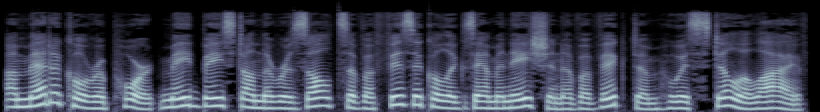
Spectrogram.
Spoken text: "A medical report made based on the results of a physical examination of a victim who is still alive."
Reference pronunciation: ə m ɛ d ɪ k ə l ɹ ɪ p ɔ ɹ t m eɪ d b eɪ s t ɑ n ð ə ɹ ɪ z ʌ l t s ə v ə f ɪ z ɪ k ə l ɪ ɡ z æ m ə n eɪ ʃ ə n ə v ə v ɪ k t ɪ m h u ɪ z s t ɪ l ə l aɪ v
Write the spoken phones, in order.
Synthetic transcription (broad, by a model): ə m ɛ d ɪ k l ɹ ɪ p ɔ ɹ t m eɪ d b eɪ s t n ð ə ɹ ɪ z ʌ l t s ə v ə f ɪ z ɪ k l ɪ ɡ z æ m ə n eɪ ʃ ə n ə v ə v ɪ k t ɪ m h u ɪ z s t ɪ l ə l aɪ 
